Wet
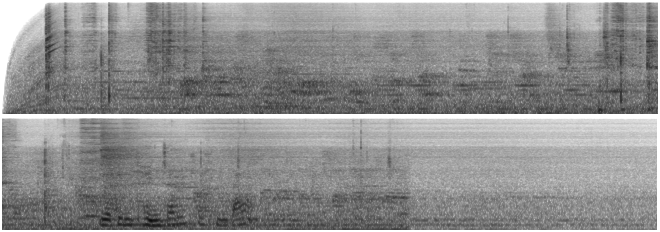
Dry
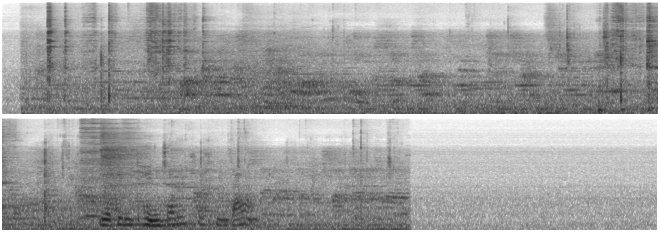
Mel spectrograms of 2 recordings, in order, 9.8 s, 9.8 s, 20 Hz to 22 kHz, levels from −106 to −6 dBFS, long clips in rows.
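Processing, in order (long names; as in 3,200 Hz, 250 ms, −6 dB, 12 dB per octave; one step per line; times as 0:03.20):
turntable start at the beginning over 0.43 s
on a send: feedback delay with all-pass diffusion 1,065 ms, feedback 50%, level −15 dB
on the sum: level +3.5 dB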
